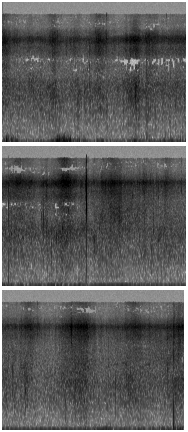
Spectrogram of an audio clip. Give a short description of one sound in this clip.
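Wind blows softly outdoors, rustling the grass.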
